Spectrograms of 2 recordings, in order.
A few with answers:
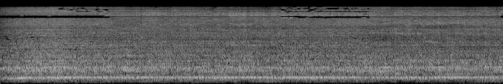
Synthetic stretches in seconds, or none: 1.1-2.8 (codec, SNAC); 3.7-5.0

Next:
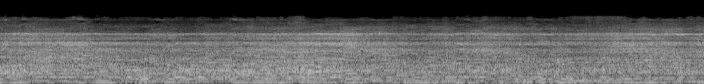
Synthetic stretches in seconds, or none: 0.0-7.0 (codec, SNAC)

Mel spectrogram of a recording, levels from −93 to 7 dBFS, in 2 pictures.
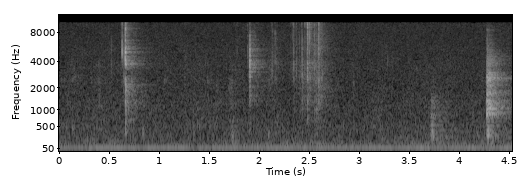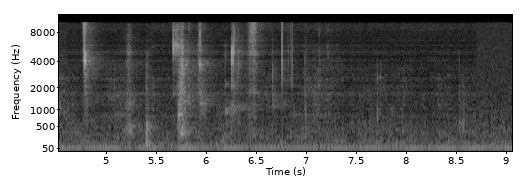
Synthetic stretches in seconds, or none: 4.6-8.7 (codec, SNAC)

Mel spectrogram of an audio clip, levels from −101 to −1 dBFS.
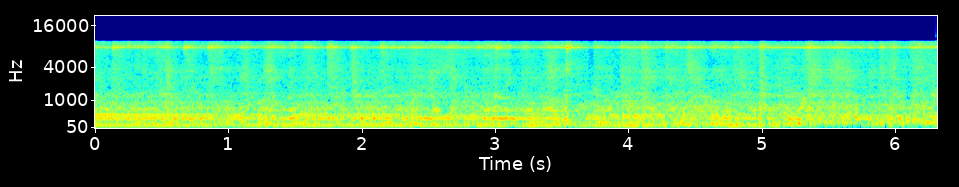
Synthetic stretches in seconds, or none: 0.9-1.5 (codec, SNAC); 2.4-6.3

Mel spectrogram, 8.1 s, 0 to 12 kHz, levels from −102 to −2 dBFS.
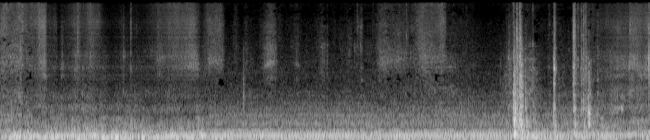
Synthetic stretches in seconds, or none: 0.4-2.6 (codec, SNAC); 7.5-8.1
